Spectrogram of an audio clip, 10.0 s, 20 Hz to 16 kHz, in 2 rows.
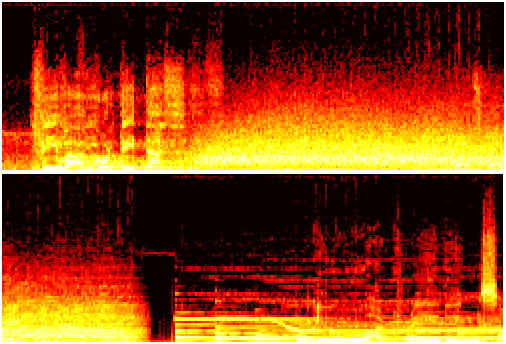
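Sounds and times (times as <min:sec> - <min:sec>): commercial music: 0:02.3 - 0:10.0.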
